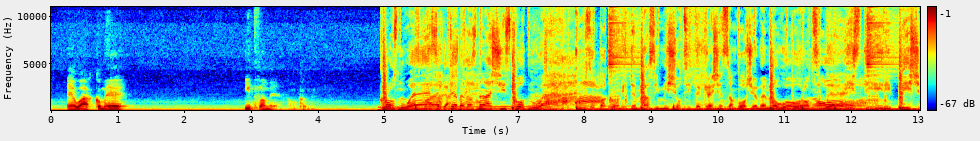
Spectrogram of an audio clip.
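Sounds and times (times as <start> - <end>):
rapping over a beat: 4.9 - 13.0
deep bass hits dropping in pitch: 11.3 - 12.7.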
